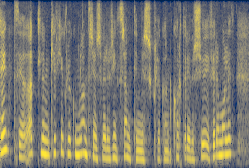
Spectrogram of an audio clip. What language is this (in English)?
Icelandic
